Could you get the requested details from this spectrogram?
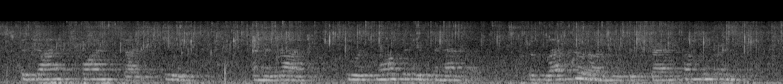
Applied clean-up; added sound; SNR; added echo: none; Bird; 4 dB; reverberation time 0.9 s.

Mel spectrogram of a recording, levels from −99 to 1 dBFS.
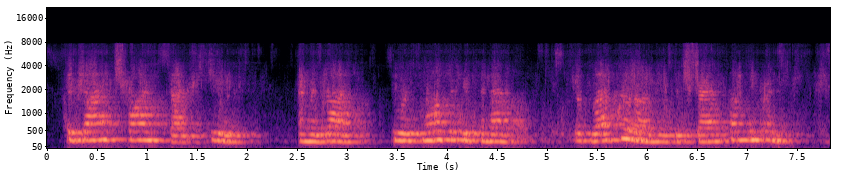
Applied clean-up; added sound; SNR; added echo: neural separator model SepFormer DNS4.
